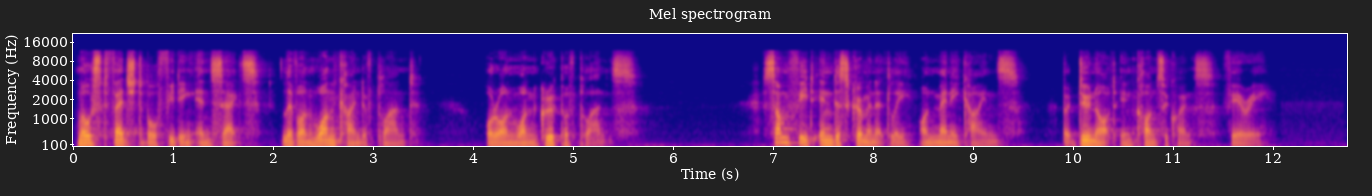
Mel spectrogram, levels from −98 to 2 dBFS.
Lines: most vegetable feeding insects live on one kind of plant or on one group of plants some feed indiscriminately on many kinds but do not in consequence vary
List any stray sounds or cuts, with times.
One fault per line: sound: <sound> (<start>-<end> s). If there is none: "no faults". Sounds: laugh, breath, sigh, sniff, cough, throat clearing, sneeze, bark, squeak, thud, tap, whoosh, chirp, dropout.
no faults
